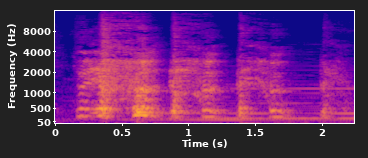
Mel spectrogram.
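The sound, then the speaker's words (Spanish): An old man coughs behind a wooden wall in a rough, hacking fit of about five harsh bursts, fairly loud, with a strained voiced rasp between them and no talking. “el silencio fue roto por la tos del supuesto anciano, tos que se escuchaba claramente hasta donde el joven trabajaba.”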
